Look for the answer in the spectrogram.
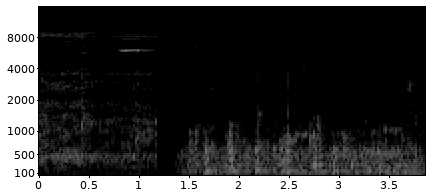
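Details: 2012 Ford EcoSport while driving: dull low thumps, roughly three to four a second, knocking intermittently under the front; a worn engine mount found as the cause and replaced with an original part, shock absorber also worn.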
